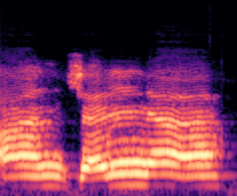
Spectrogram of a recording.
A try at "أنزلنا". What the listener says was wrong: أنزلنا پہ اخوا ہو رہا ہے أنزلنا حمزہ کے بعد الف نہیں بڑھائیں گے أنزلنا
